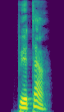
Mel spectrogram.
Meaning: bulletin
- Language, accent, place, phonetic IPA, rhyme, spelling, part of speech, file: German, Germany, Berlin, [bʏlˈtɛ̃ː], -ɛ̃ː, Bulletin, noun, De-Bulletin.ogg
